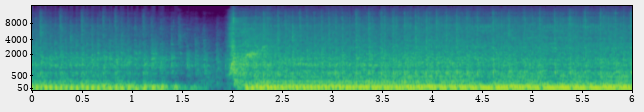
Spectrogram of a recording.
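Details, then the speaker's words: Old small pull-start engine being repaired, after a spark-plug spark check: it runs rough, fades and dies at about two seconds, then catches again with an uneven, lumpy idle and won't stay running; starts then stalls. Fuel filter checked next. "[Applause] oh then it died can I try staring it"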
